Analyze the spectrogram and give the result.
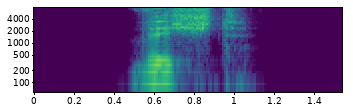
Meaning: inflection of wischen: 1. third-person singular present 2. second-person plural present 3. plural imperative
- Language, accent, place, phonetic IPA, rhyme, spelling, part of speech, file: German, Germany, Berlin, [vɪʃt], -ɪʃt, wischt, verb, De-wischt.ogg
